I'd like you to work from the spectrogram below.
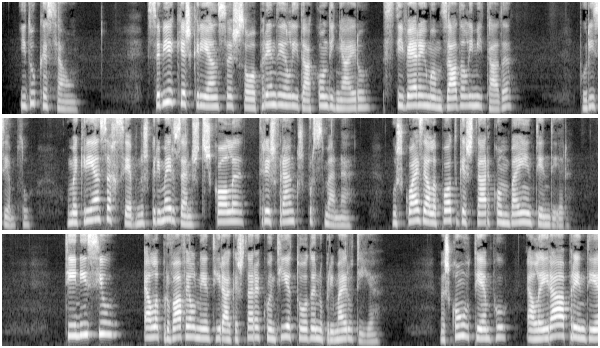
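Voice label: Portuguese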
